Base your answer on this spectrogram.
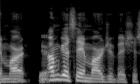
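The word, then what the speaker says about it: Margevicius: It was Justice, Nick, I say Marjovicius, and I'm sure that's not how I pronounce it. I should have looked it up. Nick. – You got it. – I'm going to say Marjovicius because that sounds badass.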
